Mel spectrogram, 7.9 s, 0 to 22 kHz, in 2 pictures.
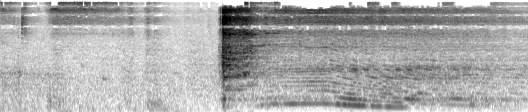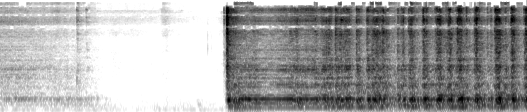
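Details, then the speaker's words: MTD 4.5 21 single-stage snowblower, two-cycle oil-gas engine that has likely sat a couple of years. It won't pull-start, and the electric starter whirs with a sagging pitch and never fires. No fuel is heard reaching the carburetor on priming and the plug is dry: clogged carburetor jet. "okay so as you can see it's not pull starting um it should have already started if it was in working order"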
